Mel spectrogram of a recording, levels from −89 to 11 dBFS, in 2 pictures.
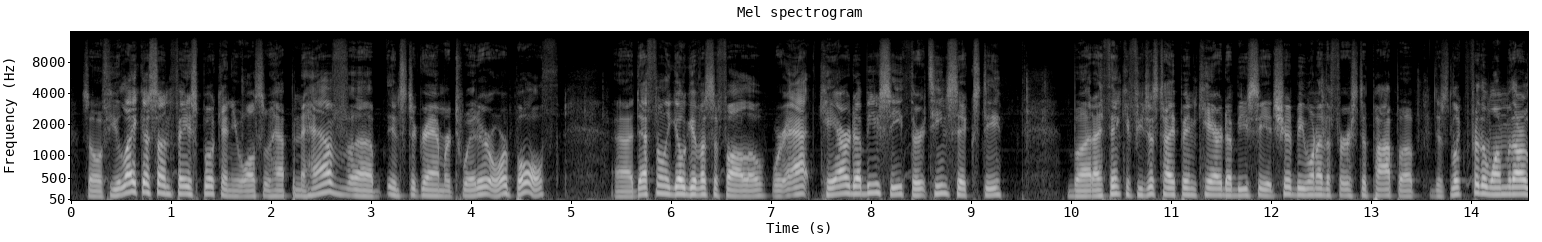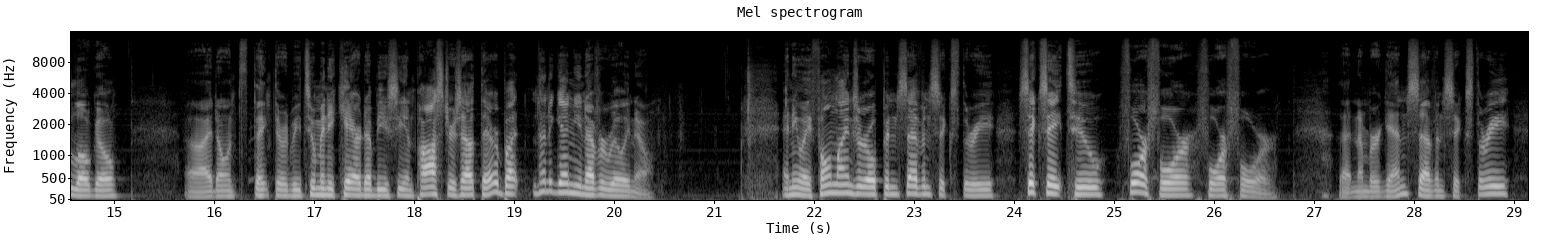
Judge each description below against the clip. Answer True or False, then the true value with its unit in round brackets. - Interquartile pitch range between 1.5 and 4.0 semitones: False (4.6 semitones)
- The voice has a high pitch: False (135 Hz)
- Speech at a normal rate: True (180 wpm)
